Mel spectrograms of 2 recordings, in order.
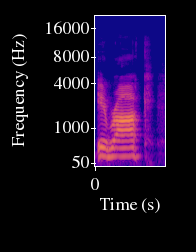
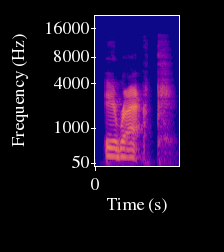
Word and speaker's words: Iraq: looked, for example, at how the vowel in Iraq and Iran are pronounced. And so that would vary between Iraq and Iraq. And anybody can hear that difference. Right. Or Iraq.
